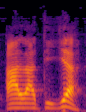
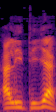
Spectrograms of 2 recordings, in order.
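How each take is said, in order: First: The second vowel sounds like 'a'. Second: The second vowel sounds like 'i'. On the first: The speaker calls it right. "que se dice alatillá" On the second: The speaker calls it wrong. "no se dice alitillá"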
